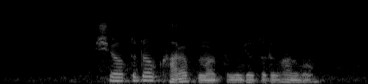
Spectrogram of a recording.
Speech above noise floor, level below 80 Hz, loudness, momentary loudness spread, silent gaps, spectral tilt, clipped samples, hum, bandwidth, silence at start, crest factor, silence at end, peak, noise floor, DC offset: 33 dB; -66 dBFS; -37 LUFS; 11 LU; none; -7.5 dB/octave; under 0.1%; none; 7.6 kHz; 0.95 s; 18 dB; 0.5 s; -20 dBFS; -69 dBFS; under 0.1%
